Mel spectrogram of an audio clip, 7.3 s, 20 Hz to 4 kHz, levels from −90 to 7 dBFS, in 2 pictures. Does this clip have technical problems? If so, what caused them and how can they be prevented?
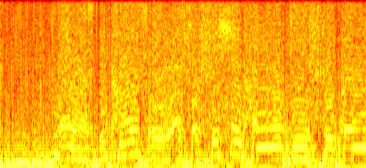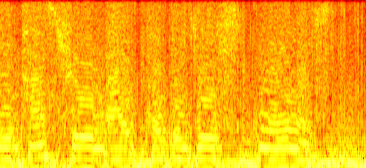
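Yes. The speech is harsh, buzzy and far too loud throughout, with heavy noise filling the pauses. This is companded audio read as linear: A-law bytes were played as plain 8-bit samples without expansion, so every sign change swings across half the range. The telephone band limit below 4 kHz from the G.711 coding itself is expected. Prevent it by decoding A-law to linear PCM before playback.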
